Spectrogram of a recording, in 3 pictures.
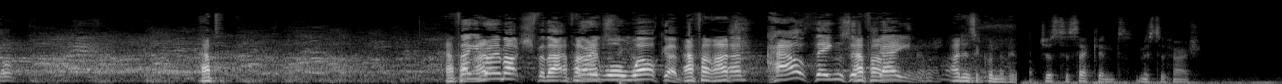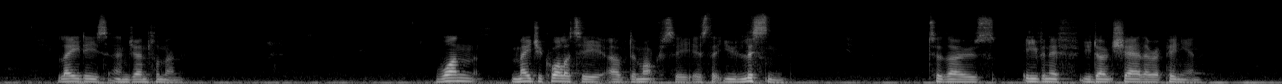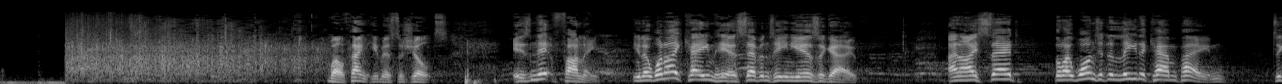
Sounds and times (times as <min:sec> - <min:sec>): Male speech, man speaking: 0:00.0 - 0:00.2, 0:01.8 - 0:02.3, 0:04.2 - 0:12.0, 0:13.3 - 0:14.8, 0:16.2 - 0:20.8, 0:22.1 - 0:24.9, 0:28.9 - 0:38.4
Narration, monologue: 0:04.3 - 0:26.3, 0:28.5 - 0:38.4.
